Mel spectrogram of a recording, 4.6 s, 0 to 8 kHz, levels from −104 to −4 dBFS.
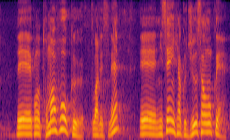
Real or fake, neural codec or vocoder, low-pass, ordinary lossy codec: fake; codec, 16 kHz, 8 kbps, FunCodec, trained on Chinese and English, 25 frames a second; none; none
